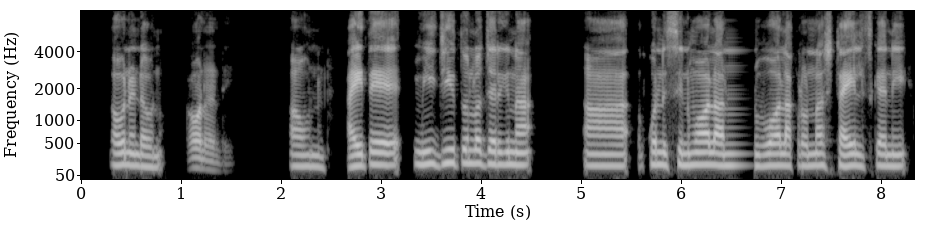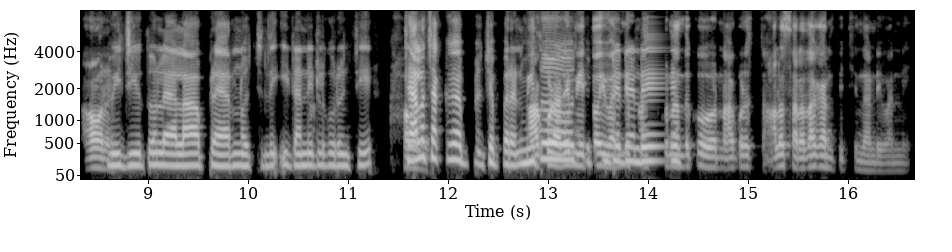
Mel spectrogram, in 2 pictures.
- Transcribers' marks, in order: distorted speech; in English: "స్టైల్స్"
- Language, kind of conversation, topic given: Telugu, podcast, ఏ సినిమా లుక్ మీ వ్యక్తిగత శైలికి ప్రేరణగా నిలిచింది?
